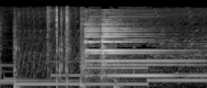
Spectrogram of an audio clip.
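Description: A couple of quick clicks, then a single bright bell ding that rings out and fades: the notification-bell sound effect of an animated subscribe button, over soft background music.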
